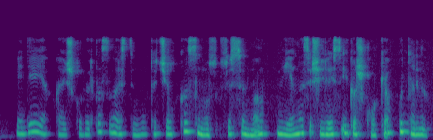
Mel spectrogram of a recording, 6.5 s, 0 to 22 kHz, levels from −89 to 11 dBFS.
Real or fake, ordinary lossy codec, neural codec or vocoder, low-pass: fake; MP3, 64 kbps; codec, 16 kHz, 2 kbps, FunCodec, trained on LibriTTS, 25 frames a second; 7.2 kHz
